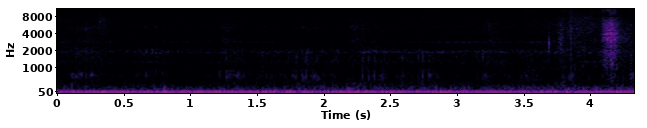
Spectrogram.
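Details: Three-legged cat Totoshka, who lost a leg when his mother accidentally bit it at birth, purring in a deep, unbroken pulsing drone, with soft scattered ticks and a brief hiss-like rustle toward the close.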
